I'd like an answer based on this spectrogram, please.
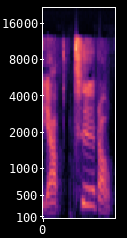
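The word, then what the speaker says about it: yaptı: 음, 그러니까 보통 야프트라고 하지 않고 이제 얍트라고 하거든요. 얍트.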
